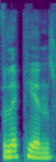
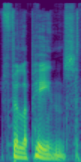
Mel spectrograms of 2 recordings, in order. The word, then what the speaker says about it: Philippians: well and good well I think it's pronounced Philippians rather than Philippines there's a difference between the sovereign state and the New Testament book anyhow pronunciation aside their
